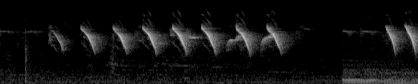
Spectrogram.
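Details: Crystal bar-winged prinia (ciblek kristal) in lively 'nembak ngebren' song: around nine loud, high, downward-sweeping notes in a steady series, a brief break, then two more sharp chirps.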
